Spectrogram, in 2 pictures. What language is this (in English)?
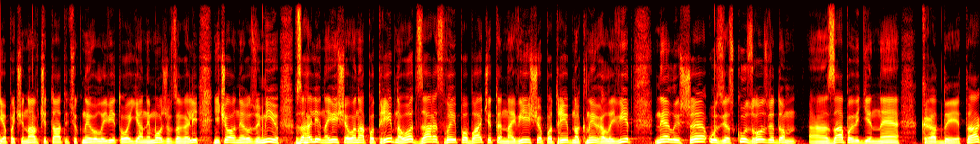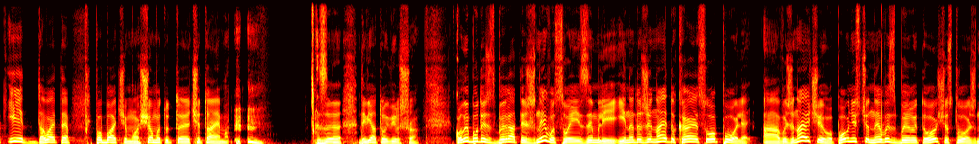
Ukrainian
